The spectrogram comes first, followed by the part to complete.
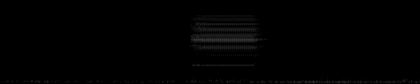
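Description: A single electronic buzzer tone, bright and rich in overtones, starting suddenly about two seconds in and cutting off abruptly after under a second, in an otherwise near-silent room.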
